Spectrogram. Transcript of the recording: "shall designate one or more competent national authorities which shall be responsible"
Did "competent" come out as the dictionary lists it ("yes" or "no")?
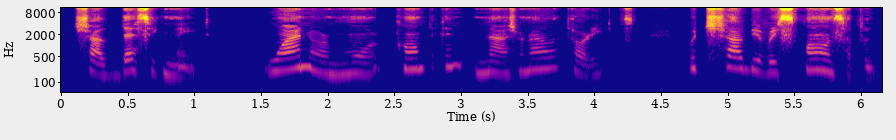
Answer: yes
